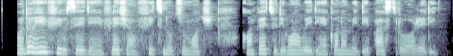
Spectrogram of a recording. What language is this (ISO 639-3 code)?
pcm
